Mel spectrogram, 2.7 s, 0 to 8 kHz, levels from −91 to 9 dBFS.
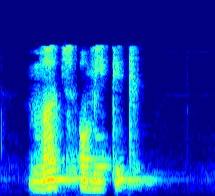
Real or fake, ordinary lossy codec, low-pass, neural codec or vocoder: fake; AAC, 16 kbps; 7.2 kHz; vocoder, 44.1 kHz, 128 mel bands every 256 samples, BigVGAN v2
